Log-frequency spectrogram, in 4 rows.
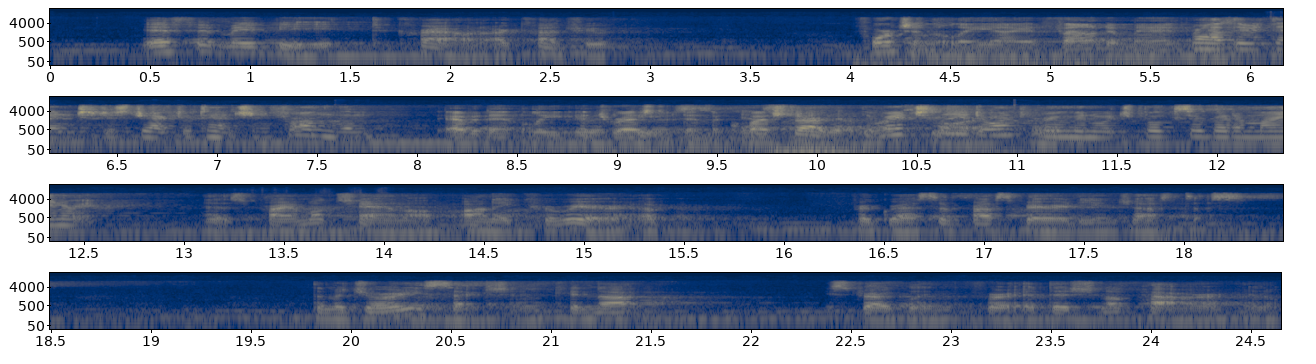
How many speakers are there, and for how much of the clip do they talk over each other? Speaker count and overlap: three, about 11%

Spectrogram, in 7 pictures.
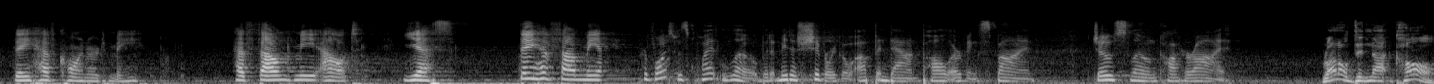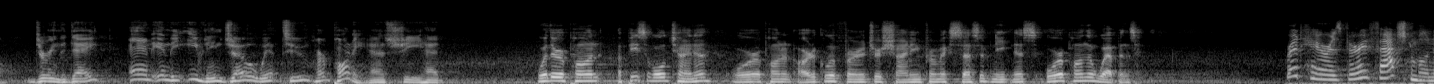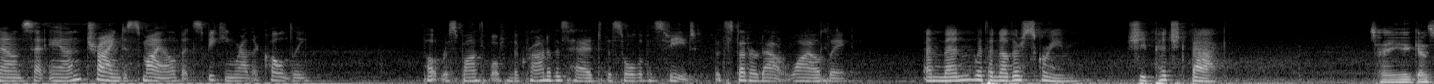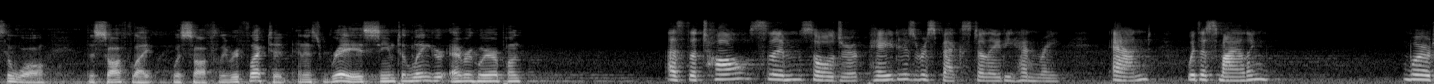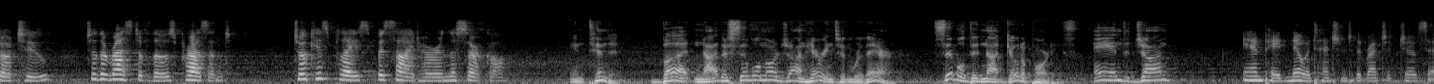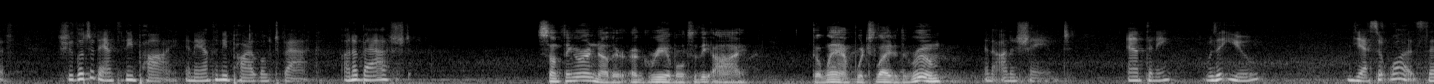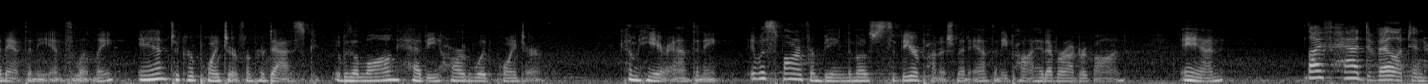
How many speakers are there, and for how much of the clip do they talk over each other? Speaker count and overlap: five, no overlap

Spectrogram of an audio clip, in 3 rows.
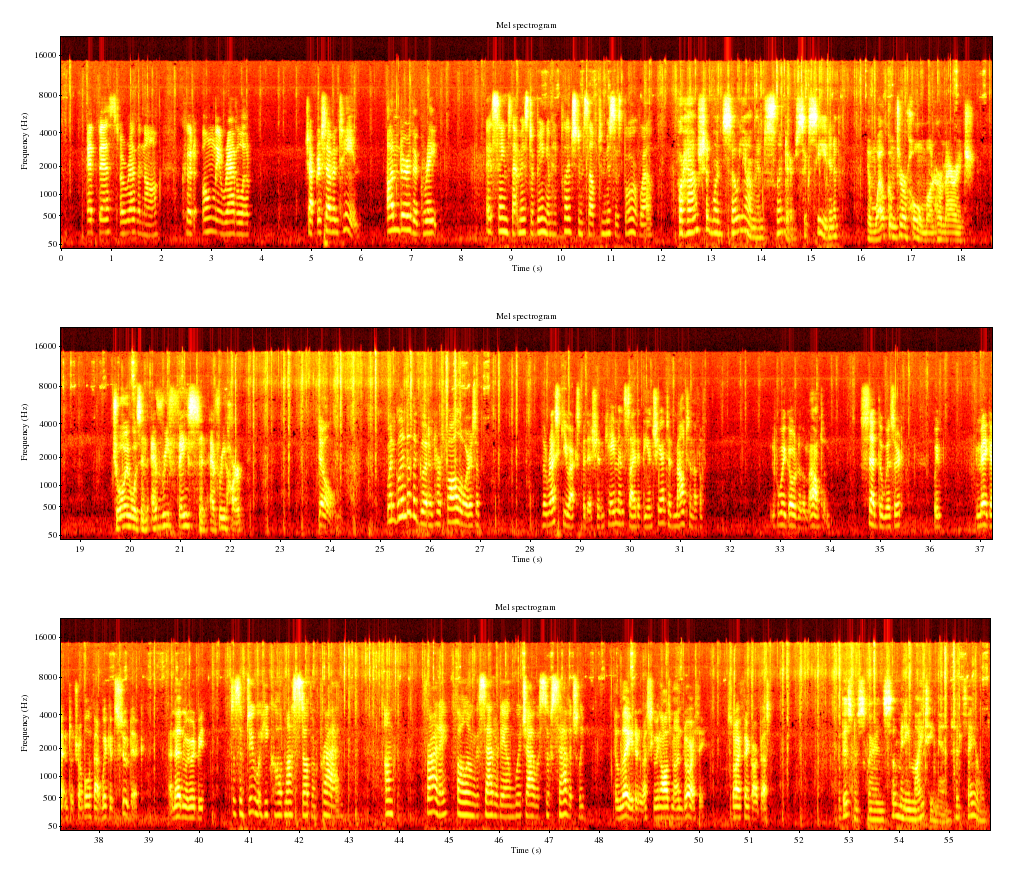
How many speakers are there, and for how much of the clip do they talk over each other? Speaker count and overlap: five, no overlap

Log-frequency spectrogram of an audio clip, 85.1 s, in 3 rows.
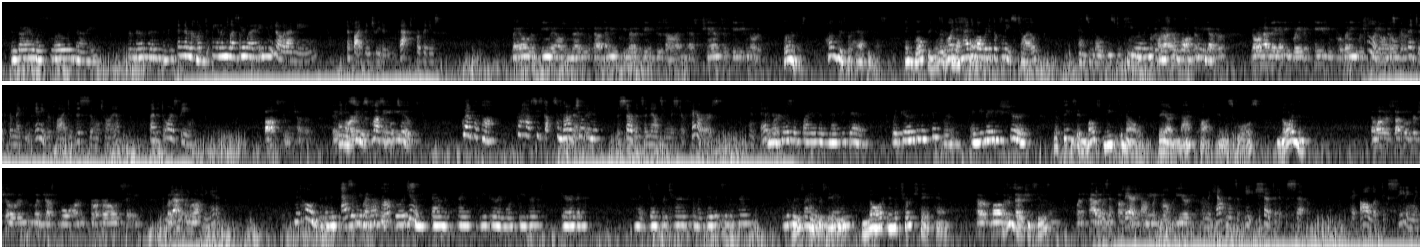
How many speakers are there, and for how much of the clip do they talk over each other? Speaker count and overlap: five, about 20%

